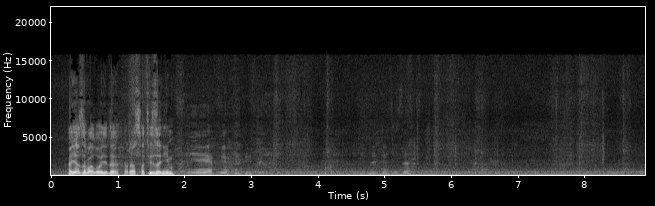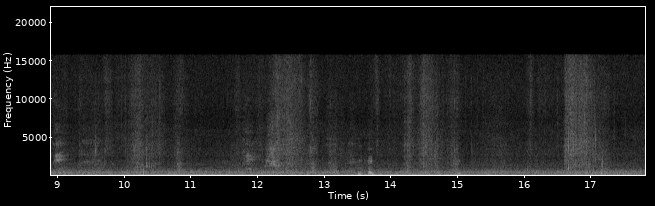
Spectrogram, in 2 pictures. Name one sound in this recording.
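Shovels scrape and chop into soil.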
